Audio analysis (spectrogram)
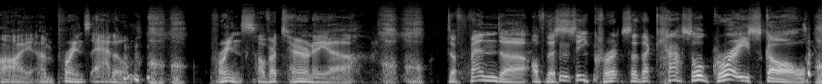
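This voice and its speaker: A man speaks in a put-on character voice at a medium pitch. His pace is fairly slow. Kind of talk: heroic declaration. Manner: oinking, pig-like.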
